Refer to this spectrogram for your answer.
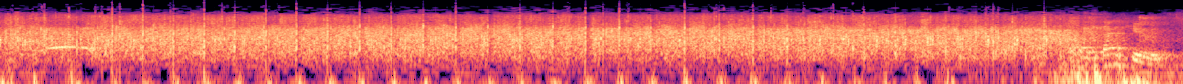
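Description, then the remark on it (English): Loud, sustained applause from a large crowd for the lead workers, wood turners and others who did the work, fills the space for about eleven seconds, a dense wash of clapping hands that fades out abruptly at the end. “and here they all are, lead workers and wood turners and all kinds of people who got the wood up there, and how you squeezed your way around those pillars, I don't know, but you did, and I think they deserve a huge round of applause.”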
